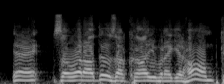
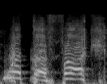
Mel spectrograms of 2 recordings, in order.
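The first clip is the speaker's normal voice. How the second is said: shocked; 9 semitones higher, slower than usual. Retold or imitated. Retold shock at matchmaker result.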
